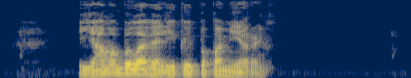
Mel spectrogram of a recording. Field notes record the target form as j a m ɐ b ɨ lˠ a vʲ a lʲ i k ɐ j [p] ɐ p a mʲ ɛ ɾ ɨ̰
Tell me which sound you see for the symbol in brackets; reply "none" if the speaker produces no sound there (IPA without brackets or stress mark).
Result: p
